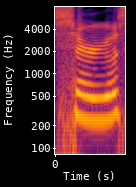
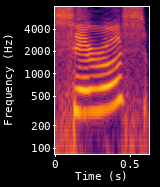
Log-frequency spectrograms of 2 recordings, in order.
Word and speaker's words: serous: the pleural membranes so let me correct the pronunciation it is not serious it's serous membranes called as the plural membrane so what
